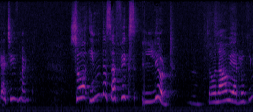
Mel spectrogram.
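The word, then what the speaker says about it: ल्युट्: Lyut. You. Yeah, L-Y-U-T. Lyut. Yeah, not lute, that is what you play. Yeah, lyut. Yeah, short O. Lyut.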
